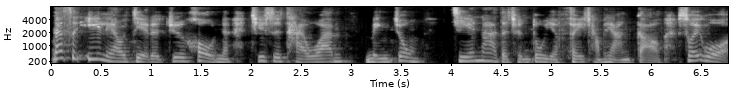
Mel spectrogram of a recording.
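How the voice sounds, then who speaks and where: A woman with a Vietnamese accent at a medium pitch, speaking at a fairly slow pace. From Vietnam, Ho Chi Minh City. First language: Vietnamese (speaking Chinese). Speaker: professor. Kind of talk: interview.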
